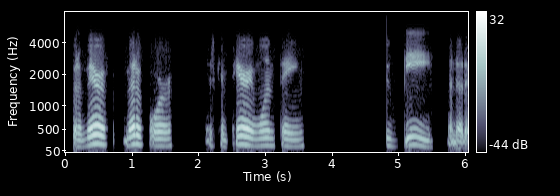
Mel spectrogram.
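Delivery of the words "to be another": usual speaking voice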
